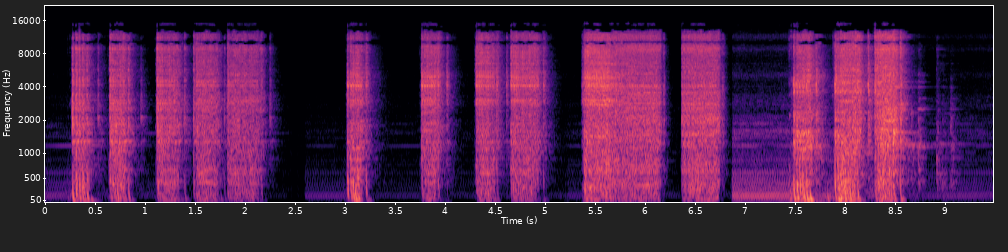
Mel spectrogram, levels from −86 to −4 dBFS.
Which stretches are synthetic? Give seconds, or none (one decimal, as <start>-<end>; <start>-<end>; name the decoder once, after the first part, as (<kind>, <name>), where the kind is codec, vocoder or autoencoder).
1.2-2.2 (vocoder, BigVGAN v2); 5.2-5.9; 6.4-8.8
